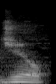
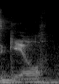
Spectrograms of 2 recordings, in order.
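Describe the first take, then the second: First: The word begins with a soft j sound. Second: The word begins with a hard g sound. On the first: The speaker calls it wrong. "Just to give you an ear twinge. No, I don't pronounce it Jill" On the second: The speaker calls it right. "It's Gil"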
